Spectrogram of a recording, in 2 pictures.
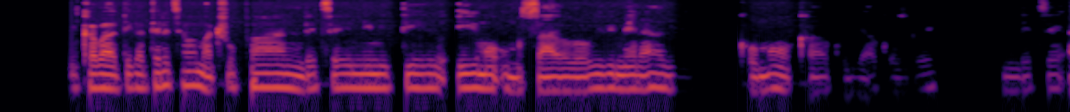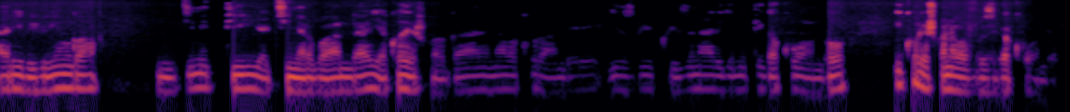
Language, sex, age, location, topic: Kinyarwanda, male, 18-24, Huye, health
